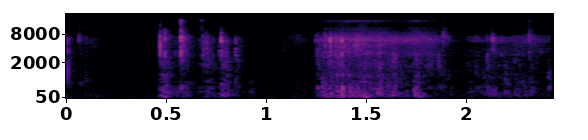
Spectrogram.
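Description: Faint handling noise of small items: a few light clicks about half a second in, then a brief rustle.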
